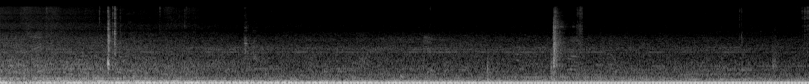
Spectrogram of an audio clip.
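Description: Steady low motor hum, with two brief clicks about a second and five and a half seconds in.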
